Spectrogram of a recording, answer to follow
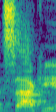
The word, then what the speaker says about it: Psaki: China said Psaki is a dumb name. Why even keep the P if you're not going to pronounce it?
